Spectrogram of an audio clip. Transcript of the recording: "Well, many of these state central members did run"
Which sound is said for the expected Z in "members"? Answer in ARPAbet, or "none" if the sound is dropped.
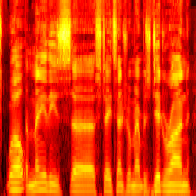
Z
